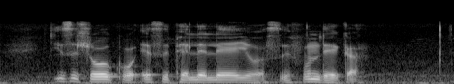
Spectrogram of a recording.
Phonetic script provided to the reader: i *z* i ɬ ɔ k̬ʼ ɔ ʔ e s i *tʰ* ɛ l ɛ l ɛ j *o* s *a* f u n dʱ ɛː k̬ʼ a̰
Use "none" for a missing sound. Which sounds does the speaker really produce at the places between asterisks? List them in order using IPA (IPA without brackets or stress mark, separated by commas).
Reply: s, pʰ, ɔ, i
